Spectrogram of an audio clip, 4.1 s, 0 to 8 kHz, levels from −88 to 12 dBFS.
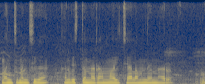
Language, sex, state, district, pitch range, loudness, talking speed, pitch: Telugu, male, Andhra Pradesh, Sri Satya Sai, 150-155 Hz, -13 LUFS, 115 wpm, 150 Hz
